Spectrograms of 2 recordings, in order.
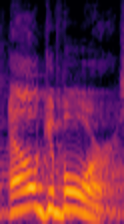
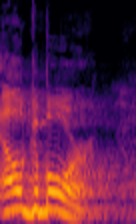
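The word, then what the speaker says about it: El Gibbor: Now, Mighty God, you know, is a Hebrew word that's actually pronounced El Gabor. Say El Gabor.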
